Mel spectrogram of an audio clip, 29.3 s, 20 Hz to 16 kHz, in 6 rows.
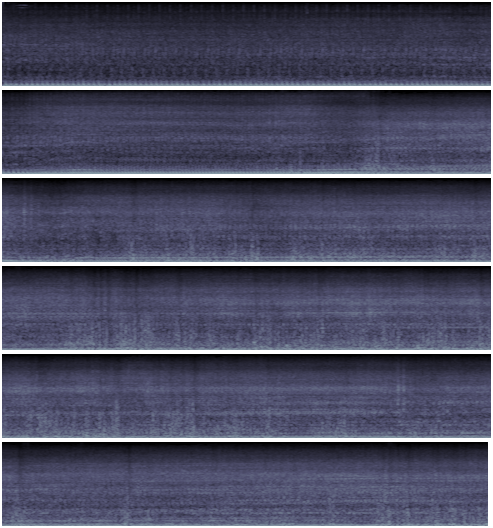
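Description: BMW R1200GS boxer-twin engine pulling away and accelerating, its pitch rising as it comes up through the gears, then running steadily at road speed with wind rush on the microphone.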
